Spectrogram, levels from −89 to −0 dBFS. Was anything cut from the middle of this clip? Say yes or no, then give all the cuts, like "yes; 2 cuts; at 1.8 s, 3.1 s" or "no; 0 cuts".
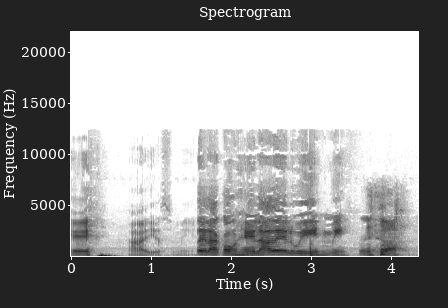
yes; 1 cut; at 1.6 s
